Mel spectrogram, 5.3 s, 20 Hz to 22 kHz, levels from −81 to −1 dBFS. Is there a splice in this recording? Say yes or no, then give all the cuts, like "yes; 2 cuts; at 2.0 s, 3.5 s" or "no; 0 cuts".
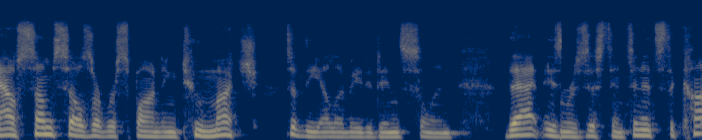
yes; 2 cuts; at 2.2 s, 4.2 s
